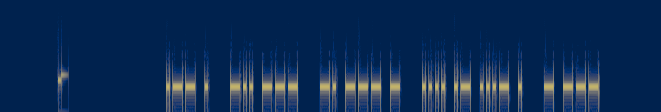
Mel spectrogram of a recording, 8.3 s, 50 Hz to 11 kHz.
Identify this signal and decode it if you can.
Morse code, heard as a keyed tone, about 30 wpm, 700 Hz. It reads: WE DO NOT HAVE TO
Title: Sets of 5 Words 30wpm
